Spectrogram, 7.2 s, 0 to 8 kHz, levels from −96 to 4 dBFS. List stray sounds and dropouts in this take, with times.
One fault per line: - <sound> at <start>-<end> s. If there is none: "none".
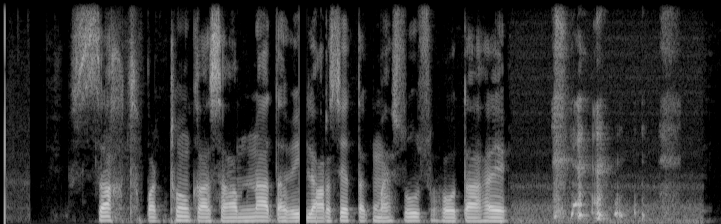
- dropout at 3.0-3.1 s
- laugh at 5.5-6.8 s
